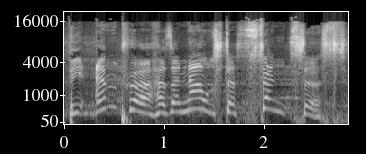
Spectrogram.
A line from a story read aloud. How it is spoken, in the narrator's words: he shouted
